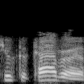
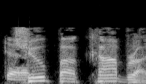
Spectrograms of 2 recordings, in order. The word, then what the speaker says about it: chupacabra: One thing about the uh chukabra, if I'm pronouncing that right, chupacabra, sir, say it. Say it. Say, let me hear you. Chupacabra.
